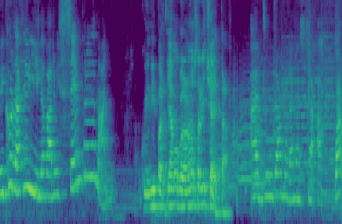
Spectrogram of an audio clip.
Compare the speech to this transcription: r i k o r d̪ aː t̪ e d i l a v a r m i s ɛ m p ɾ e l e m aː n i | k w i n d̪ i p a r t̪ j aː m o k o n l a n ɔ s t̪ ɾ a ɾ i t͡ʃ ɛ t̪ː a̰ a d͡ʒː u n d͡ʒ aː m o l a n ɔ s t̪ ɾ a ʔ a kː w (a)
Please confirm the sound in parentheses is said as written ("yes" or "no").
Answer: yes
